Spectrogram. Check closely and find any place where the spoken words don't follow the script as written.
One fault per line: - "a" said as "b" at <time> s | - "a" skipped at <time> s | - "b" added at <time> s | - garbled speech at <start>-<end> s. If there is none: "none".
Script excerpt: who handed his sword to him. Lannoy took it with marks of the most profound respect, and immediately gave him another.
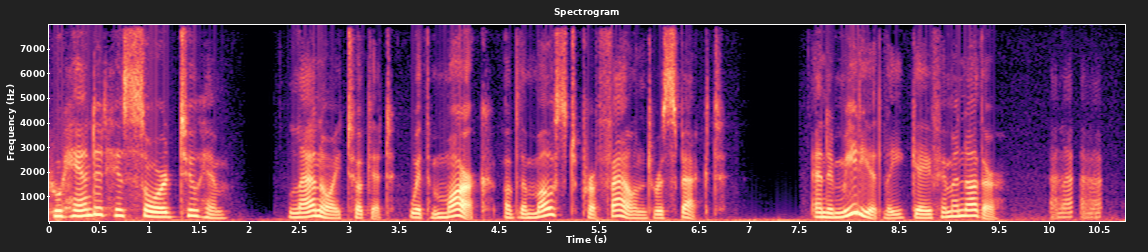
- "marks" said as "mark" at 3.8 s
